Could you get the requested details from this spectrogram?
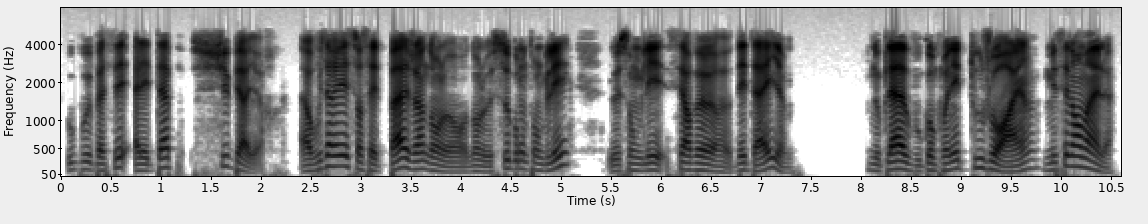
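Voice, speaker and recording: A man giving a casual, chatty software tutorial over a screen recording, full of fillers and restarts. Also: medium pitch, lively intonation, moderate pace, no room sound, dull audio.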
